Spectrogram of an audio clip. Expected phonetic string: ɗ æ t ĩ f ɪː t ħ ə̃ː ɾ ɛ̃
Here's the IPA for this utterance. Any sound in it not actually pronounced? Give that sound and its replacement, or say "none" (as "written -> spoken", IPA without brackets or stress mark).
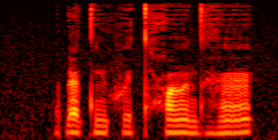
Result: ɾ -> dʱ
